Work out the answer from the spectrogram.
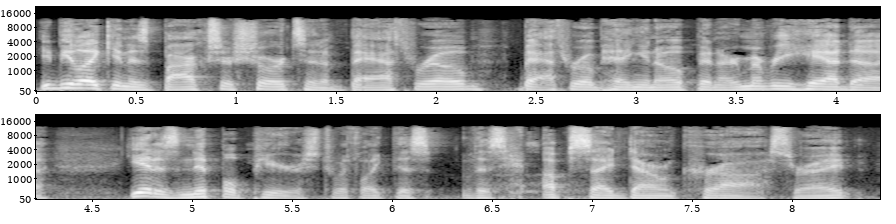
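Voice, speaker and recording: A man in his forties co-hosting a podcast, telling stories in a lively, animated way. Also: on the low side, moderate pace. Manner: animated storyteller. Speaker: podcast co-host. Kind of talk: casual storytelling. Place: home studio with video call.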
